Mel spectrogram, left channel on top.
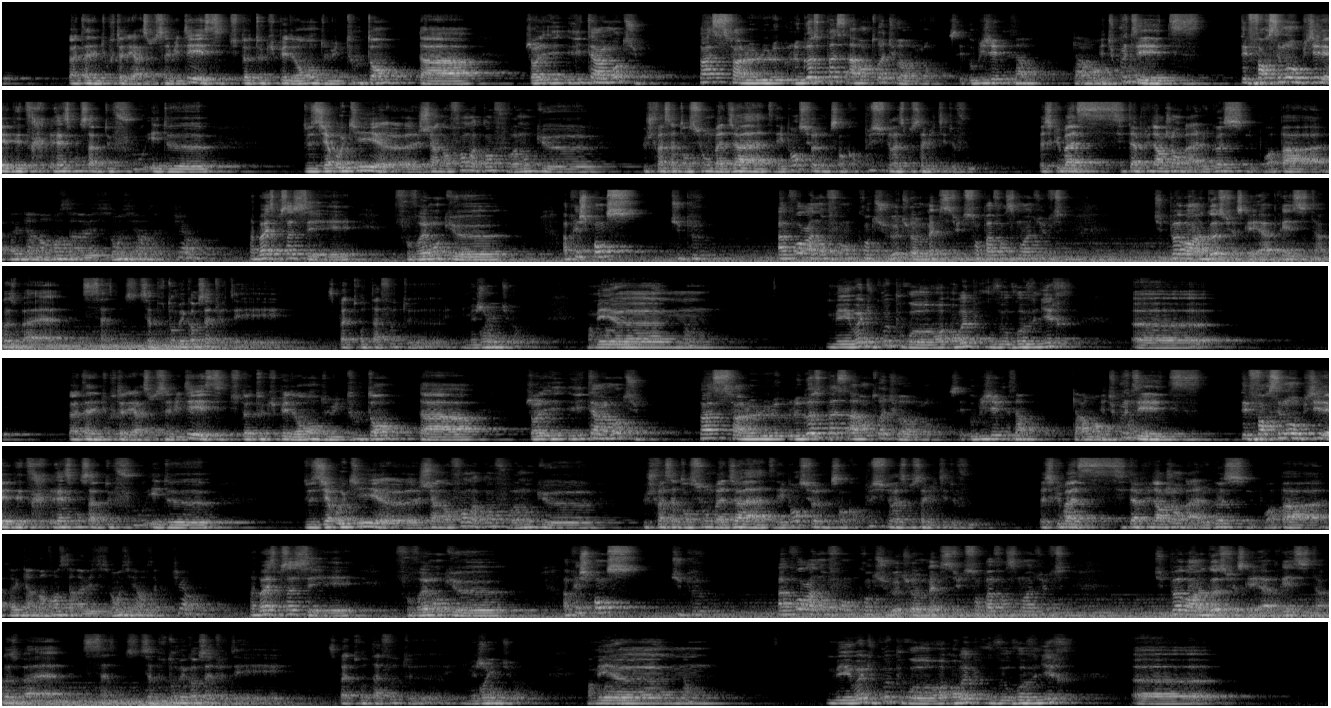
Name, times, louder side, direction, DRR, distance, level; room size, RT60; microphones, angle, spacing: voice 1, 0.7-3.9 4.2-4.7 5.2-6.4 7.0-10.0 11.2-12.0 12.4-15.3 16.3-19.2 19.7-23.0 23.6-26.6 29.0-31.5 31.9-32.9 33.2-33.6 34.3-37.5 38.1-42.6 43.2-45.0 45.3-46.9 48.1-50.5 51.1-51.9, equal, 30° left, 1 dB, 1.1 m, -30 dB
voice 2, 10.0-10.4 10.7-11.4 23.8-24.1 26.6-28.6 44.6-44.9 45.7-46.8, equal, 40° right, 2 dB, 0.8 m, -33 dB
sound 1, 27.5-43.6, equal, 10° right, 0.8 m, -39 dB
9.5 x 3.9 x 2.8 m, 1.0 s
head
